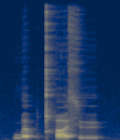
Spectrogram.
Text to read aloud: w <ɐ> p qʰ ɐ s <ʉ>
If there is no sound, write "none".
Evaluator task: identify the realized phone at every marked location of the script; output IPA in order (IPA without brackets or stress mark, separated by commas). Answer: ɐ, ʉ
